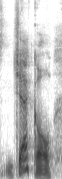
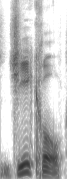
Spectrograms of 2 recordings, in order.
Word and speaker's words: Jekyll: Every single one of us, me included, pronounces the name of the doctor as Jekyll, but Robert Louis Stevenson would have pronounced it as Jekyll. He was Scottish, and it's a Scottish name. Apparently, it was mispronounced in an early movie version, and we've been all saying it wrong ever since.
